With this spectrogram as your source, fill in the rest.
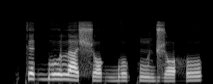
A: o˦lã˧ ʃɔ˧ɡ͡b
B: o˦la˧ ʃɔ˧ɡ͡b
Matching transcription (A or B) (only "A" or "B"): B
